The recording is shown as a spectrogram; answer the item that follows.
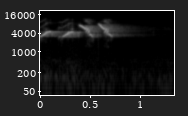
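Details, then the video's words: Brief tui tui phrase from a double-collared seedeater, sung to warm up and tutor other seedeaters: four to five fast, high, upslurred whistles delivered in under a second on a clean background. "COLEIRO TUI TUI PARA ESQUENTAR COLEIRO, MELHOR TUI TUI PARA MESTRE PAPA CAPIM"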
